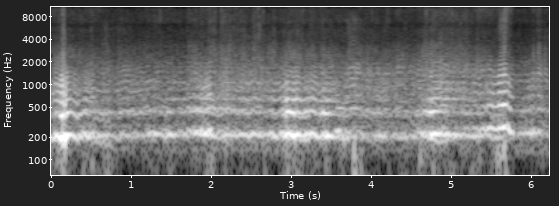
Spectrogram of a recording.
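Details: Honey bees inside their hive produce an even, deep buzzing drone with gentle swells and a couple of brief louder buzzes at the start and near the end.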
